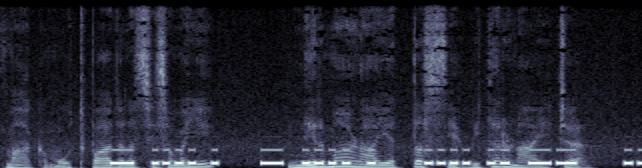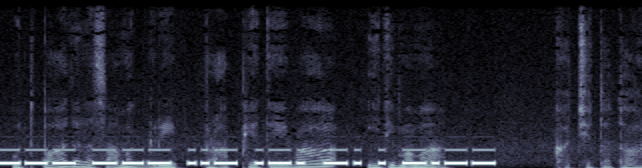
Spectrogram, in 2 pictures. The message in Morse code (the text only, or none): THE THE HIM JOURNEY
